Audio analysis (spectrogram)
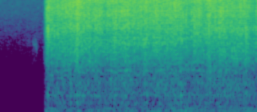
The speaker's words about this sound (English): Yes, it is rain on a tin roof. Let's go ahead and play this sound one more time for you.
